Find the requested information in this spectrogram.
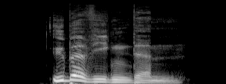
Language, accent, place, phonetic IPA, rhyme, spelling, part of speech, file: German, Germany, Berlin, [ˈyːbɐˌviːɡn̩dəm], -iːɡn̩dəm, überwiegendem, adjective, De-überwiegendem.ogg
- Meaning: strong dative masculine/neuter singular of überwiegend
